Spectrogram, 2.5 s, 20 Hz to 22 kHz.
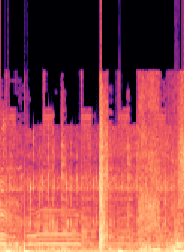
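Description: Hip-hop / R&B song playing: held melodic tones over three deep bass-drum hits that drop in pitch, two close together near the start and one about 1.6 s in.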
